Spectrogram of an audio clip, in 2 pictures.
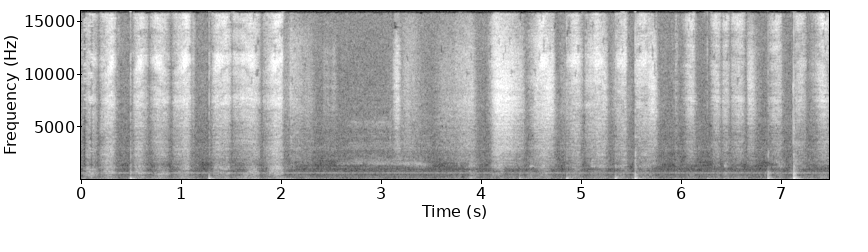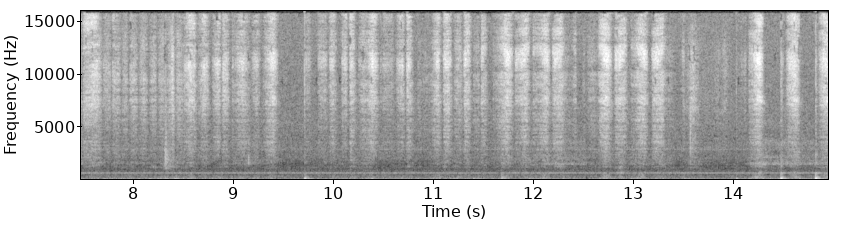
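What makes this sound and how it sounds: A pencil point rubs and scratches across a flat white paper sheet on a dark desk while shading hair. Quiet, steady scratchy strokes continue throughout, with brief sharper scrapes standing out now and then.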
